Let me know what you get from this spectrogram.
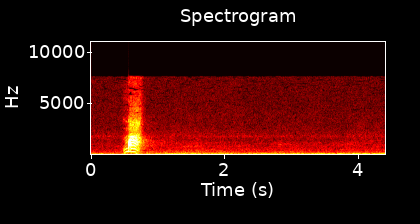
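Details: An angry Pacman frog, shown in slow motion, lets out one short, harsh, harmonic squawk lasting under half a second, followed by quiet background hiss.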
